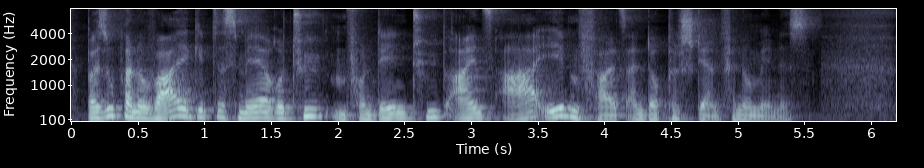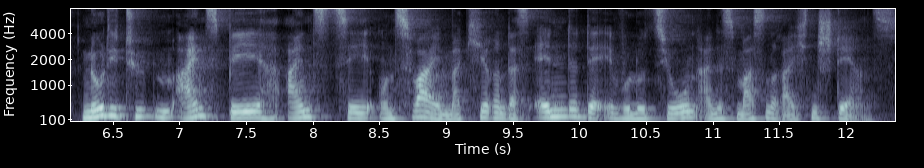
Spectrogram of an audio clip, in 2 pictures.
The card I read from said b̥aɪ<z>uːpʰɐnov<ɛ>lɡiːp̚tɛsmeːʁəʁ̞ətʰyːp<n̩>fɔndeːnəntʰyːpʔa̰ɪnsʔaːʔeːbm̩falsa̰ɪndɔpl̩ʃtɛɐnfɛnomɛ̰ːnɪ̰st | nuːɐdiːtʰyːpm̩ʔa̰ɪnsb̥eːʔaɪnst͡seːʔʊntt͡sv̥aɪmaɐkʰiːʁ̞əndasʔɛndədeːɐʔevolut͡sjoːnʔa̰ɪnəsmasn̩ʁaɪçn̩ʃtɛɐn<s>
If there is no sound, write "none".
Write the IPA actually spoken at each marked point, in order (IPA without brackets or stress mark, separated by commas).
z, a, m̩, s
